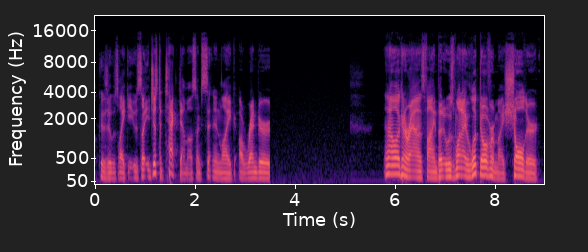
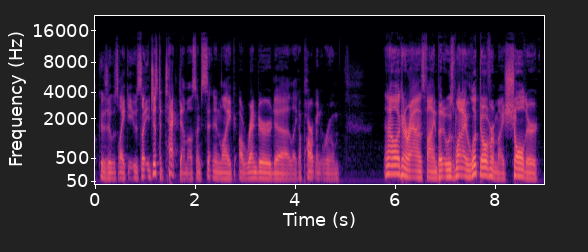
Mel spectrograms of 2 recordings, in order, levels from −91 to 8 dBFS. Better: second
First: audio cutting out; at 3.5 s for 1.5 s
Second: none

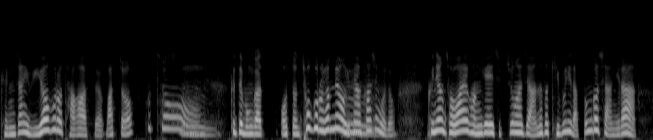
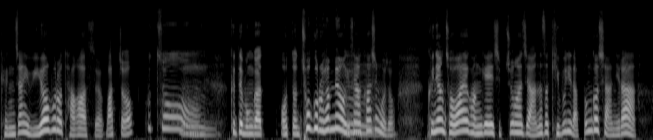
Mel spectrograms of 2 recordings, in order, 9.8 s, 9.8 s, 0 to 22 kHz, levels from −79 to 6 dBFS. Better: second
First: muffled; very; fading above 2 kHz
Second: none

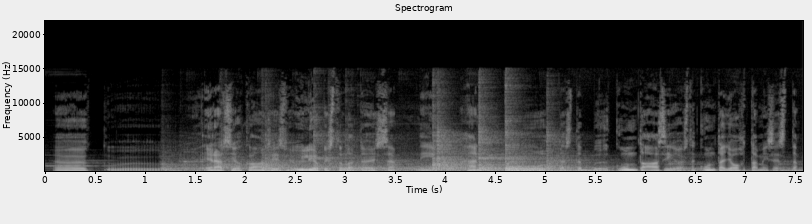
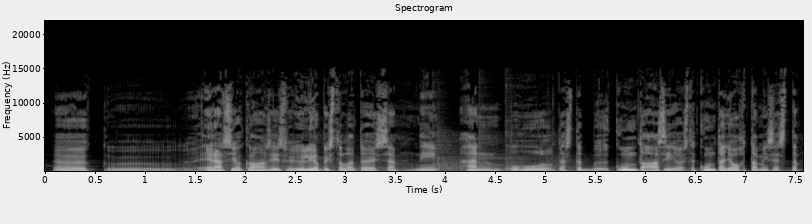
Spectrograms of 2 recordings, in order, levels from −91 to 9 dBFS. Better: second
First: household noises; loud; throughout; 3 dB below the speech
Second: household noises; faint; throughout; 25 dB below the speech

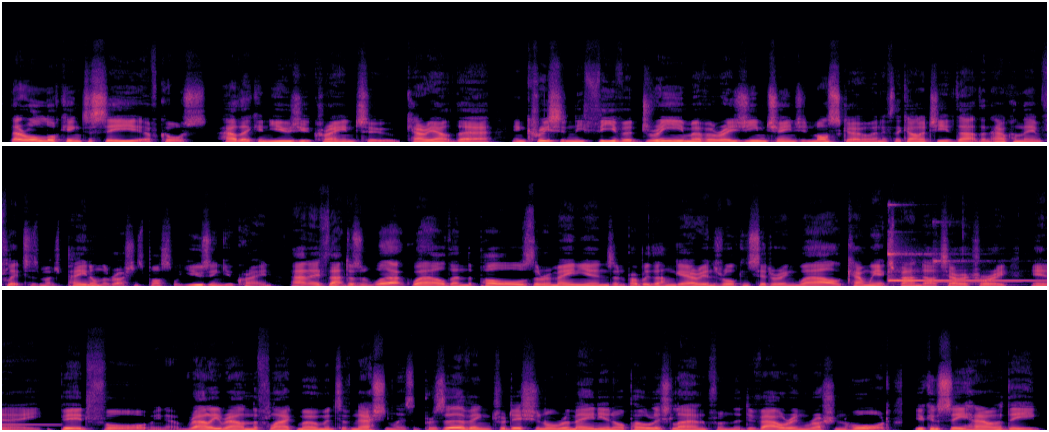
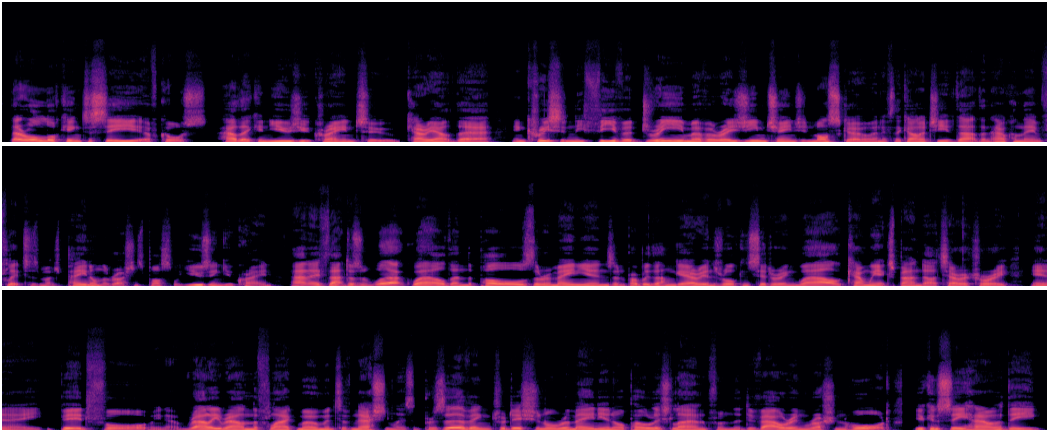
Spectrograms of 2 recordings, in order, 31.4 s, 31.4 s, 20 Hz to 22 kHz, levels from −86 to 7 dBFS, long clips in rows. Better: second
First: doorbell; loud; from 19 to 21 s; peak 2 dB above the speech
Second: none

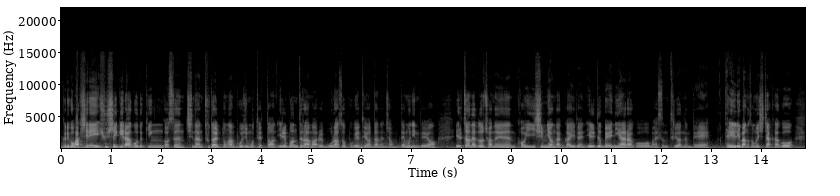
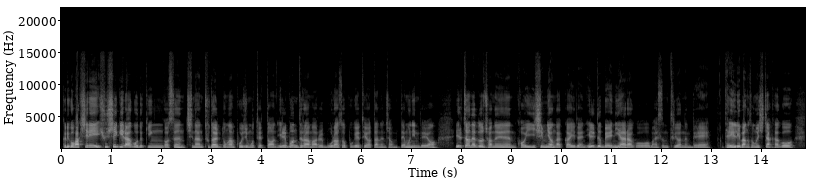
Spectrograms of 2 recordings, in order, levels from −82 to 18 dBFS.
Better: second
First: wind noise on the microphone; occasional gusts; 25 dB below the speech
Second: none

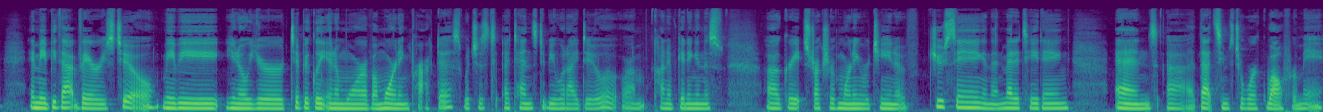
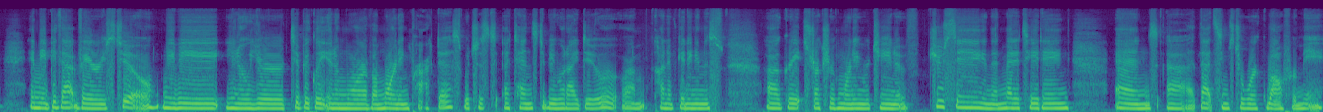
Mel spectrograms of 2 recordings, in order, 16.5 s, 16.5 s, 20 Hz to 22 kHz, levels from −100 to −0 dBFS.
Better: first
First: none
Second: distortion; heavy; 6 dB below the speech

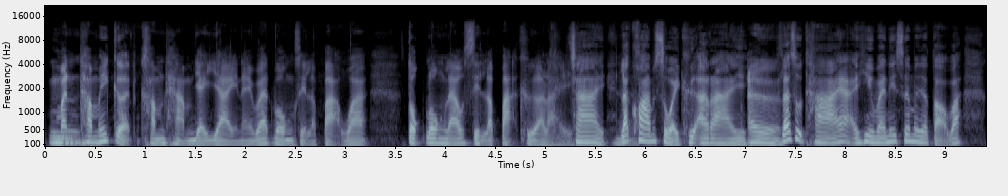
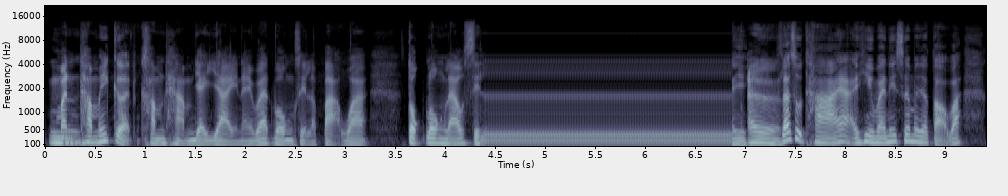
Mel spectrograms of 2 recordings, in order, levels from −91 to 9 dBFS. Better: first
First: none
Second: audio freezing; at 4.5 s for 2.5 s

